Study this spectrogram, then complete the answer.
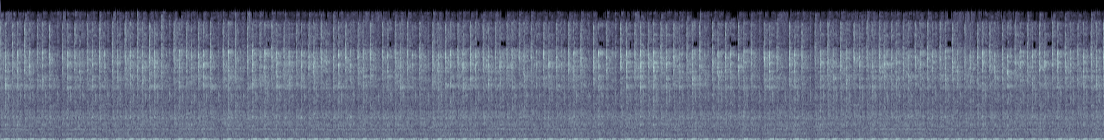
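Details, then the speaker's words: Yamaha Virago V-twin idling after final on-engine carb sync with manometer (following bench sync, rear carb idle stop set); even loping idle, steady low thumps about four per second, no stumbling; carbs balanced, idle much smoother. "so we should be in pretty good shape now our idle's a lot smoother and then our acceleration i'll be a lot better because the carburetors aren't fighting each other"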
